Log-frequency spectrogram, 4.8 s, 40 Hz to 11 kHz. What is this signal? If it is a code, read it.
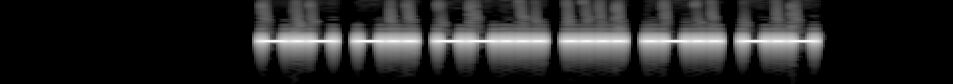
Morse code, heard as a keyed tone, about 30 wpm, 700 Hz. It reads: KD7HLK
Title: USA Call Signs - 6 Characters - Repeated 2x - 30wpm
